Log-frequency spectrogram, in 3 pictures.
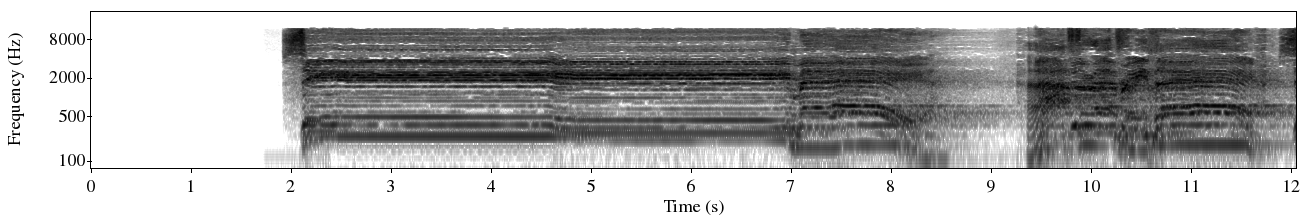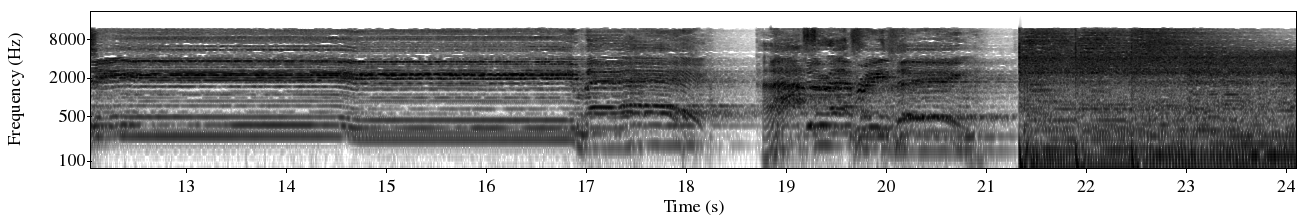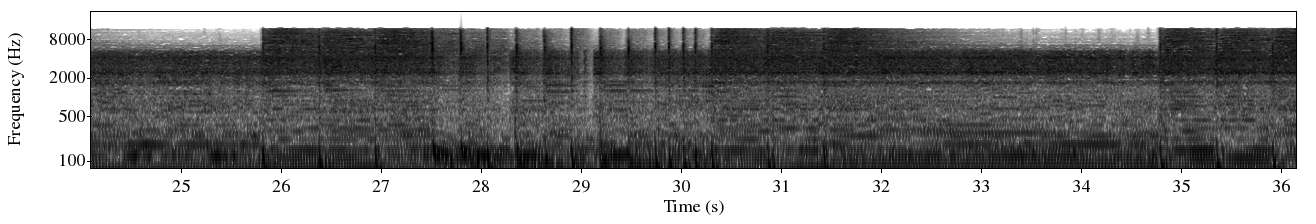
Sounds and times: Music: 21.3s - 36.1s.

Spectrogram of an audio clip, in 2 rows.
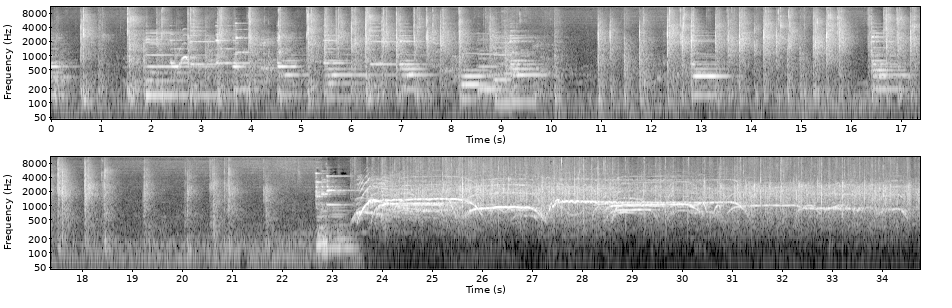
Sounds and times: Music: 0.0s - 0.5s, 1.8s - 7.6s, 8.2s - 10.0s, 12.8s - 13.5s, 16.4s - 17.2s, 22.7s - 23.5s.

